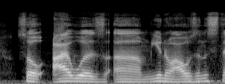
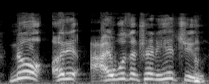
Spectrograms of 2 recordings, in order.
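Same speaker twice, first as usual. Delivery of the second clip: mock defensive driver; 8 semitones higher, 5 dB louder than usual. Driver denying.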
